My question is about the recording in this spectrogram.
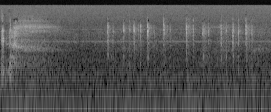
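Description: Typing on a computer keyboard: a quick run of about a dozen light key clicks in the second half as a word is typed. A soft breathy hiss fades out over the first second.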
